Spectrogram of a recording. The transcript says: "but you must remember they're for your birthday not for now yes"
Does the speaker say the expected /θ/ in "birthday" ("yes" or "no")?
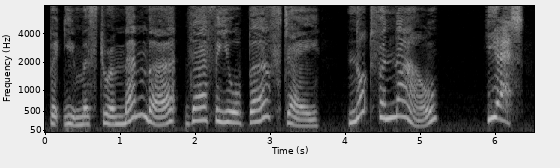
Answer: yes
